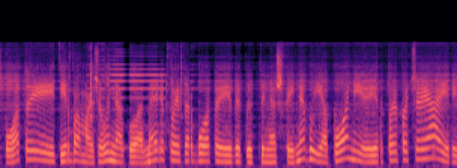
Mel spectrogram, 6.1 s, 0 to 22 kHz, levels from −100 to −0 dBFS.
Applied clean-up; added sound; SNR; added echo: neural mask model RNNoise.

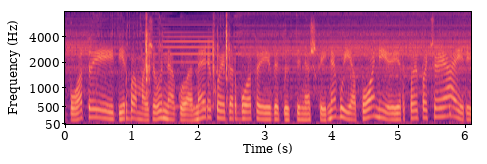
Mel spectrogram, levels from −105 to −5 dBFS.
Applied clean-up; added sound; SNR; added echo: none; Vehicle; 6 dB; none.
